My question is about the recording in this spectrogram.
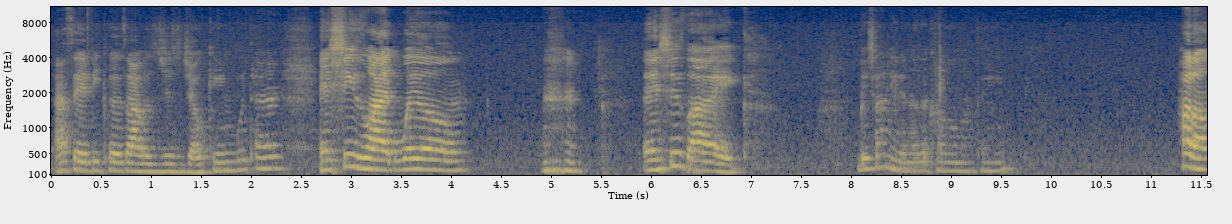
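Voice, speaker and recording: A young woman vlogger chatting animatedly to viewers while doing her hair, telling a story about work. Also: on the low side. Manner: animated, talks to viewers as y'all. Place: home, getting ready. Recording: voice somewhat far from mic.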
